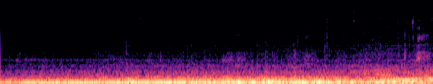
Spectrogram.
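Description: A Volkswagen Amarok pickup creeps slowly downhill off-road on a snowy track, its low engine rumble and tyre noise steady and close inside the cab throughout.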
